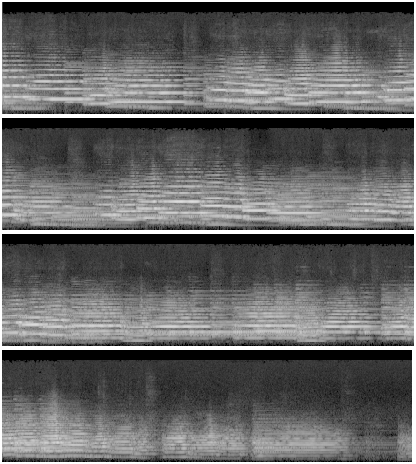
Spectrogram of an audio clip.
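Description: Trombone playing a moving melodic line of sustained notes, accompanied by grand piano.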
